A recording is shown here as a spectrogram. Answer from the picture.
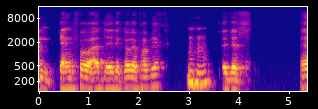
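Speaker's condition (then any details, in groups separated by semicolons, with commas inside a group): Cerebral palsy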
